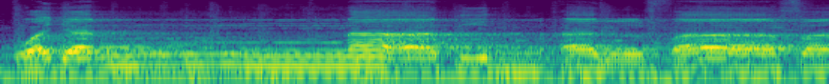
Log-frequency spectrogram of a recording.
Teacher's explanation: tanwin berjumpa dengan huruf alif maka harus dibaca jelas. Hukumnya disebut izhar.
